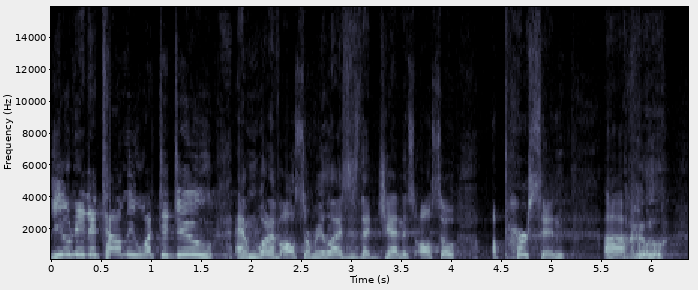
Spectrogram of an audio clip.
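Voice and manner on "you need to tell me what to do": high, frantic, panicky yelling. Speaker retells yelling out the window at Jen, retelling yelling at Jen. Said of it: "and I'm yelling like".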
